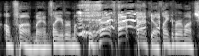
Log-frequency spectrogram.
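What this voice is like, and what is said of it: Imitates another person's voice. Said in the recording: “I have perfected my Elvis impersonation.”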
